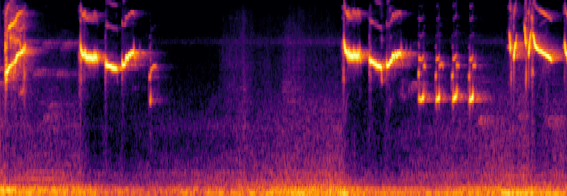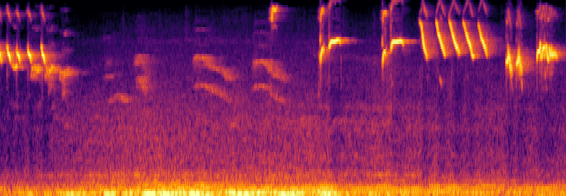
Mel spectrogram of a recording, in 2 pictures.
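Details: Orange-headed thrush song used to get other birds to answer: separate bursts of sharp downslurred whistles and fast chattering trills with short quiet gaps, and a brief low rumble in the middle.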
